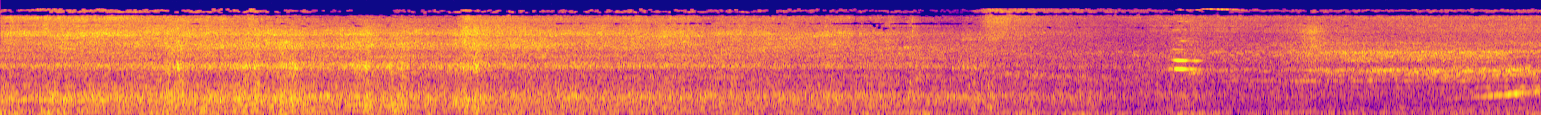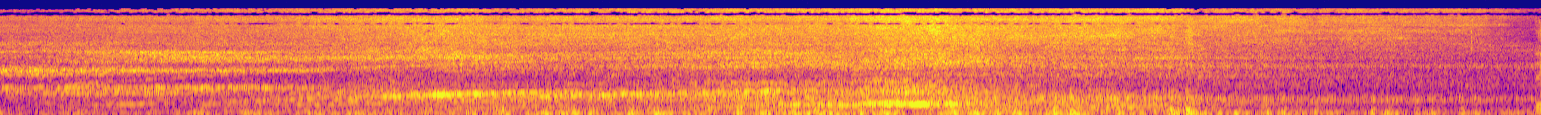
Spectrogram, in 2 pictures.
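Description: Electric local train pulling out of a station: the whine of its traction motors rises in pitch as it speeds up, and the rumble of the cars grows loudest as they pass close by, about three quarters of the way through.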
